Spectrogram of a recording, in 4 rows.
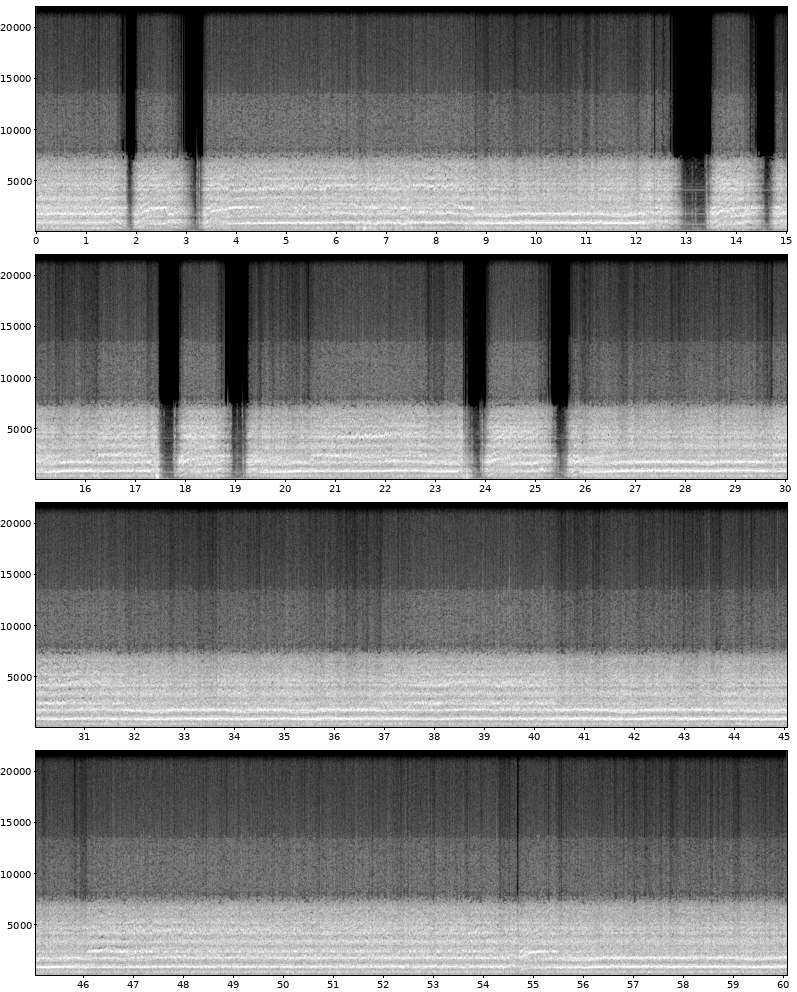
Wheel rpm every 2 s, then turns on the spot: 180, 90, 200, 230, 220, 230, 120, 130, 190, 100, 210, 200, 110, 190, 220, 220, 230, 220, 230, 220, 230, 230, 220, 210, 230, 230, 240, 200, 230, 230.
24-26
